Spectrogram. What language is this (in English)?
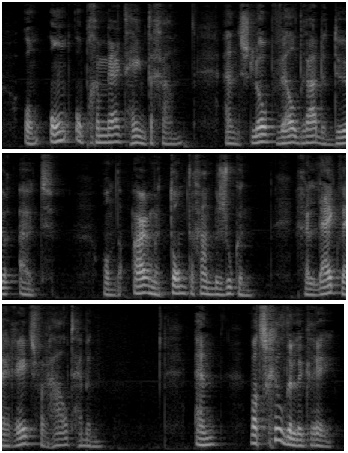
Dutch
